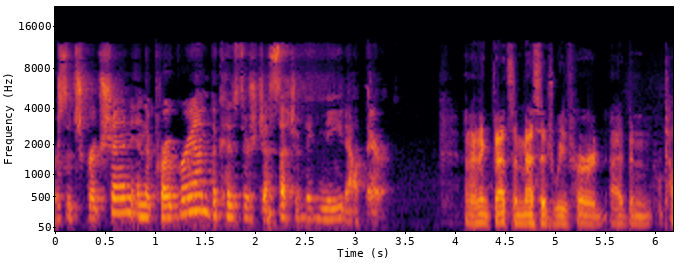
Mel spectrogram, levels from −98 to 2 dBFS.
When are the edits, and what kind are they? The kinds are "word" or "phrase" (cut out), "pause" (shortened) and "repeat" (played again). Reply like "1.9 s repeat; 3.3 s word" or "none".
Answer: none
